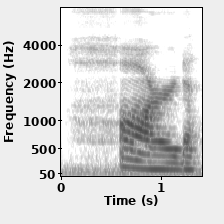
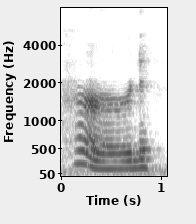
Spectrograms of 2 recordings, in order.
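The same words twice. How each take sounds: First: "hard" said lower with a clear AR sound; corrected word. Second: "heard" said with a plain ER sound; wrong word. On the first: Teacher giving the corrected word "hard". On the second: Teacher contrasting the wrong word "heard". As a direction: say the mistaken "heard" lightly. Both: Shown as a demonstration. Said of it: "Instead of E R".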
